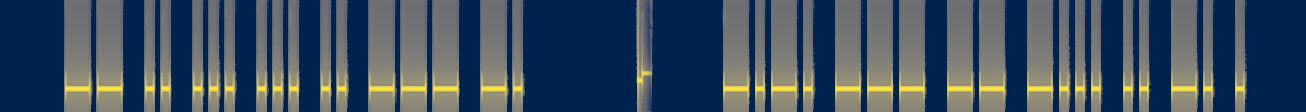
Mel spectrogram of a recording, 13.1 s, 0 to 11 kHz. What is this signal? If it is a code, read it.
Morse code, heard as a keyed tone, about 15 wpm, 700 Hz. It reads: MISSION COMBINE
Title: Sentences from Top 1600 Words - New Word Drill - 15wpm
